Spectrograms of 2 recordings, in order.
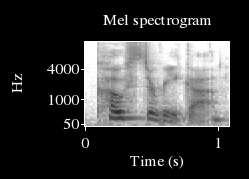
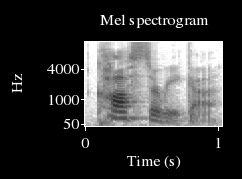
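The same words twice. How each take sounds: First: The first vowel sounds like the o in coast. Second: The first vowel sounds like the o in cost. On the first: "I will say it the American way" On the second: "they pronounce the O not as a coast, but as cost"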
